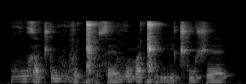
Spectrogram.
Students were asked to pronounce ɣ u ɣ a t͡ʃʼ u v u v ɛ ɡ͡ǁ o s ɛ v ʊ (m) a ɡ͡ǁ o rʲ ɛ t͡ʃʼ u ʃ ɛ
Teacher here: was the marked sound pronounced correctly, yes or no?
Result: yes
